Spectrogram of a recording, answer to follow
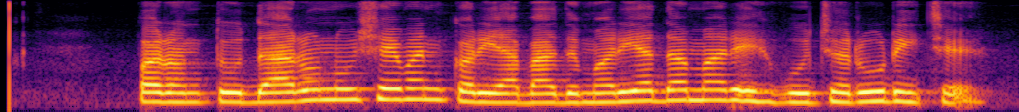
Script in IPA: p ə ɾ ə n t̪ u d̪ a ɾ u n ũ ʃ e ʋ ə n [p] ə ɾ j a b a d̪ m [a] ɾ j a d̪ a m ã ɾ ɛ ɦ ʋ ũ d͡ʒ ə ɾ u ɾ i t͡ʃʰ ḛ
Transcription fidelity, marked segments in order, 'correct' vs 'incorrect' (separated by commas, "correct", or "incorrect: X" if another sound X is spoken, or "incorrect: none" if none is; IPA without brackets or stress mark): incorrect: k, incorrect: ə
